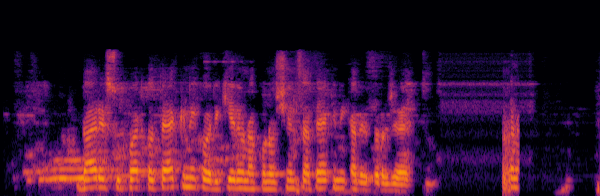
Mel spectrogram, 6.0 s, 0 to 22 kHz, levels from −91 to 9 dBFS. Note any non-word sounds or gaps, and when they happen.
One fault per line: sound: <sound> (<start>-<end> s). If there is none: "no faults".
sound: laugh (5.0-5.2 s)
